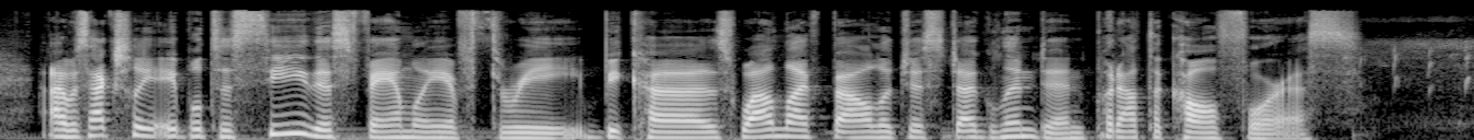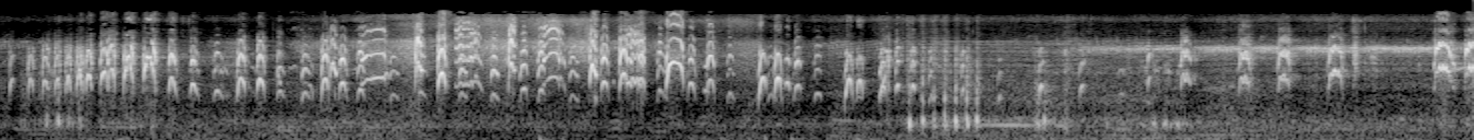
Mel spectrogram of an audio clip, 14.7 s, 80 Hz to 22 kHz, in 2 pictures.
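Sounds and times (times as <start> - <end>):
speech: 0.2 - 6.8
recorded red-cockaded woodpecker territory calls from a small handheld speaker: 7.0 - 14.7.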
